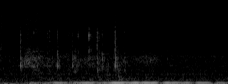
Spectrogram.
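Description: Typing on a computer keyboard: a quick run of several keystrokes, a short word typed into a search box, over a low rumble.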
